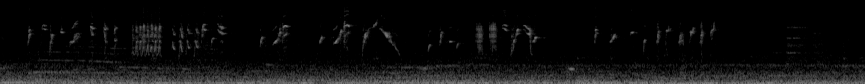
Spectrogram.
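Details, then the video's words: Sustained goldfinch song: a long, rapid, tinkling twitter of varied high chirps and buzzy notes running almost without pause, over a steady low background rumble. "ربع ساعة من تغريد طائر الحسون"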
